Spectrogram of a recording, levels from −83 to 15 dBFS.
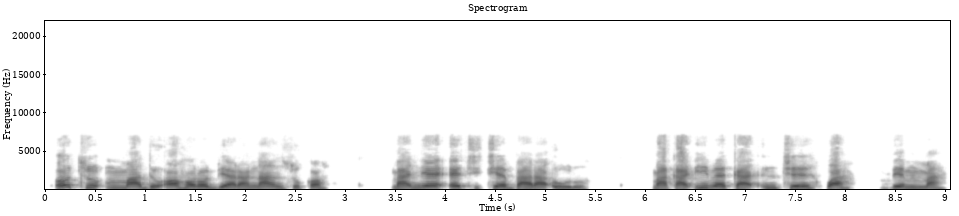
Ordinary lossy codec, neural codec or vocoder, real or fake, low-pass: MP3, 48 kbps; codec, 16 kHz, 4 kbps, X-Codec, HuBERT features, trained on LibriSpeech; fake; 7.2 kHz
